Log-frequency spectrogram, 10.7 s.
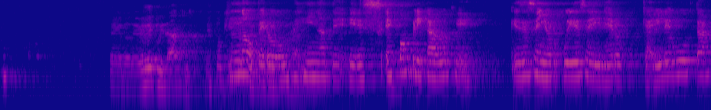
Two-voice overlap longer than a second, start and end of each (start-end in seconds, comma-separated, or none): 3.4-4.6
